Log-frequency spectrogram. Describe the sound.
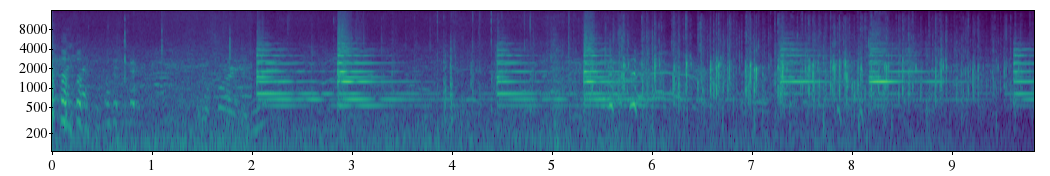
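A bell rings out at the start of a parade in a series of loud, resonant strikes, each tone lingering before the next, over a busy background of crowd murmur and indistinct voices.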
